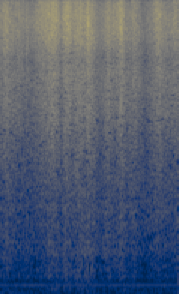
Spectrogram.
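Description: Thin plastic shopping bag crinkling and rustling as hands dig through it and pull yarn out.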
